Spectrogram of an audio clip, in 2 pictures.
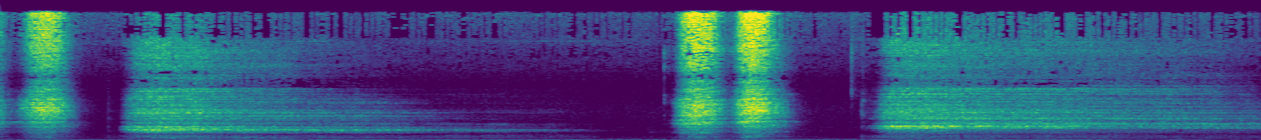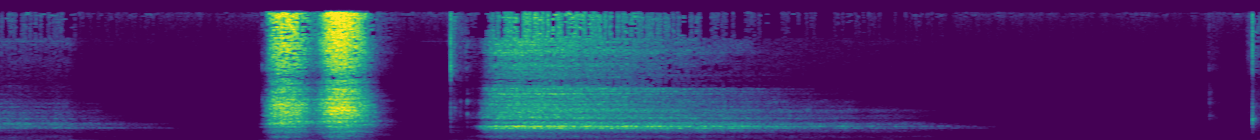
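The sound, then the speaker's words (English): Slow breathing, drawing air in through the nose and out through the mouth: a few cycles of short, sniffing nasal inhales, each followed by a long, soft, airy exhale, with pauses between them. “So I'm using my nose to breathe in and I'm using my mouth to breathe out.”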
